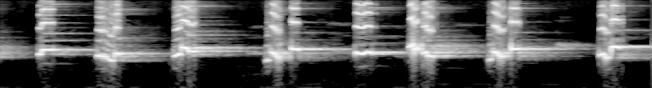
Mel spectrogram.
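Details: Sooty-headed bulbul lure song for drawing replies from other birds: repeated clear whistled notes, each with a crisp attack and a short level tail, about eight notes in just over three seconds.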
